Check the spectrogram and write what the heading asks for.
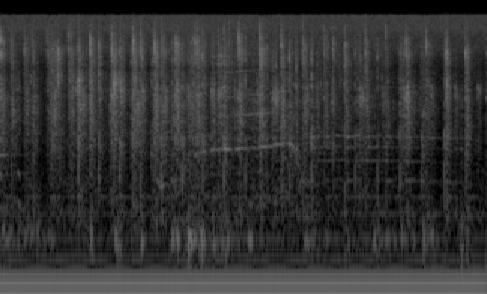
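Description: Faint, scattered audience clapping: a quick, irregular patter of claps.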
